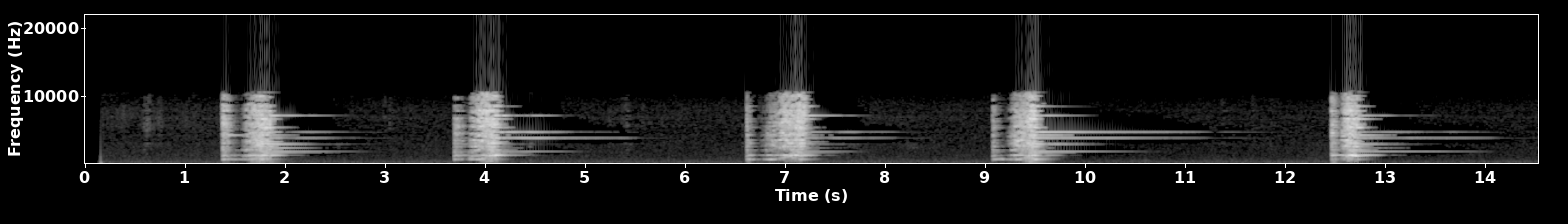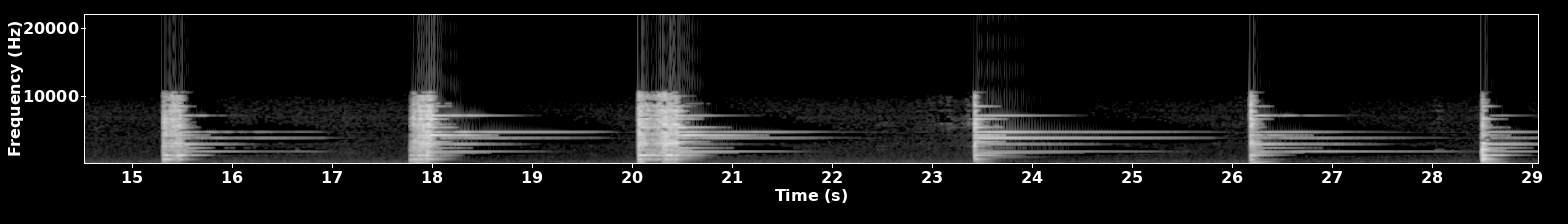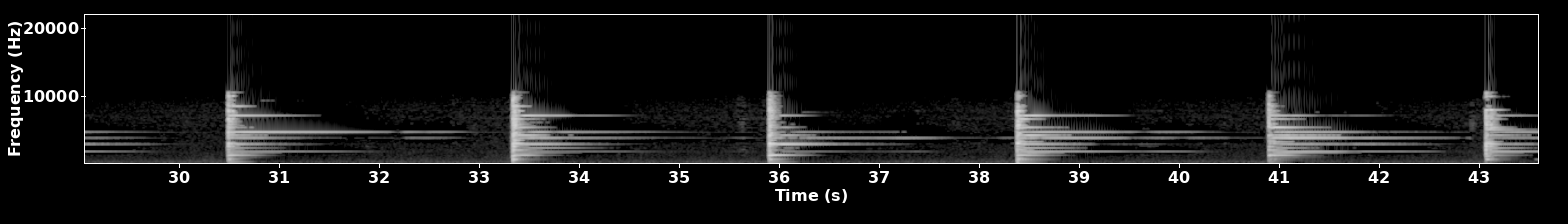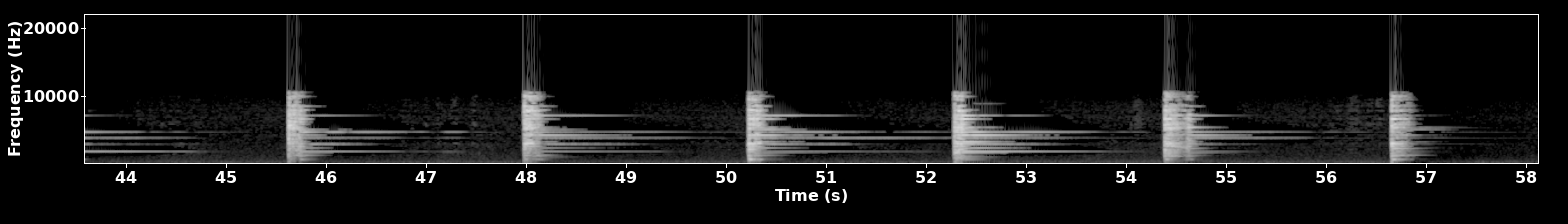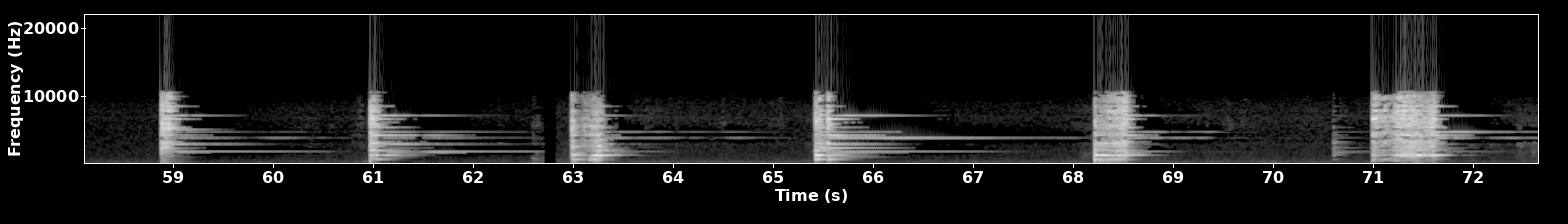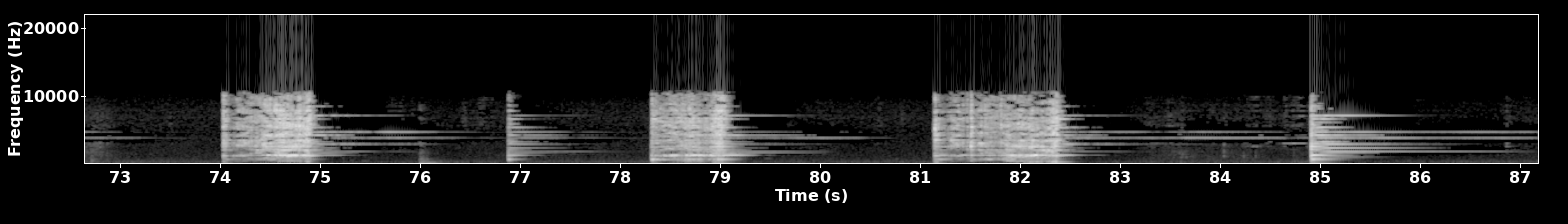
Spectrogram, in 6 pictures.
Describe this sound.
Knife Sounds
Sounds of a blade clanging against metal.
This sound was made by scraping a kitchen knife against a pan.
Metal, Draw, Clatter, Scrape, Sword, Blade, Clang, Knife, Metallic, Scratch, Sheath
